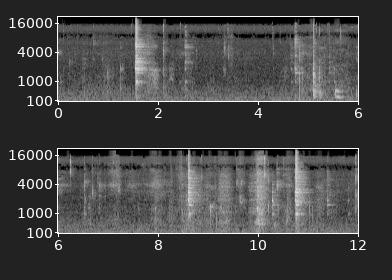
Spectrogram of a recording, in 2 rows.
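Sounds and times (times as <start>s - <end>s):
cutlery and dishes clinking: 8.4s - 9.0s, 10.0s - 12.0s.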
